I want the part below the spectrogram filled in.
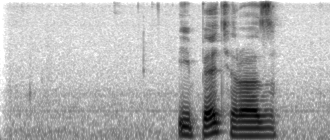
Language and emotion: Russian, neutral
